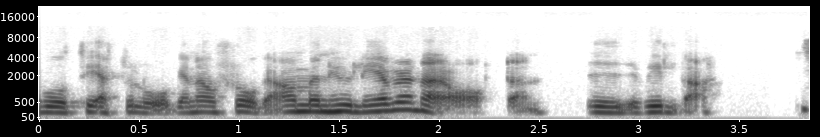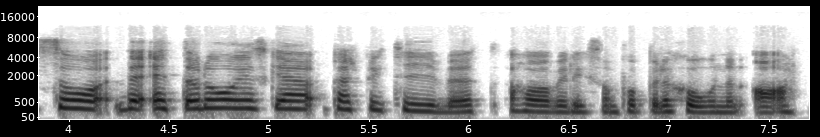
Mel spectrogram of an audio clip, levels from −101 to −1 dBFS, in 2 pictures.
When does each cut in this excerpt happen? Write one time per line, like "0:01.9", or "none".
0:03.6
